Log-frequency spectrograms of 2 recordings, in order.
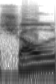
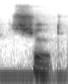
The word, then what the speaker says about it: should: No se dice show ni nada por el estilo, se dice should. La L no suena tampoco.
